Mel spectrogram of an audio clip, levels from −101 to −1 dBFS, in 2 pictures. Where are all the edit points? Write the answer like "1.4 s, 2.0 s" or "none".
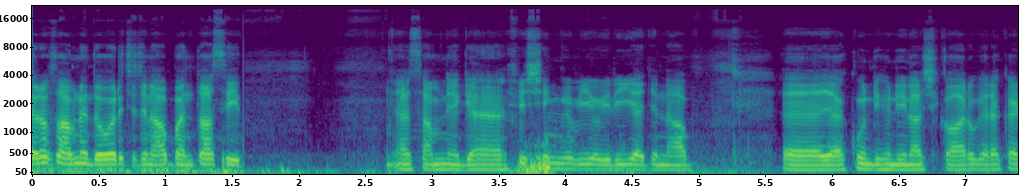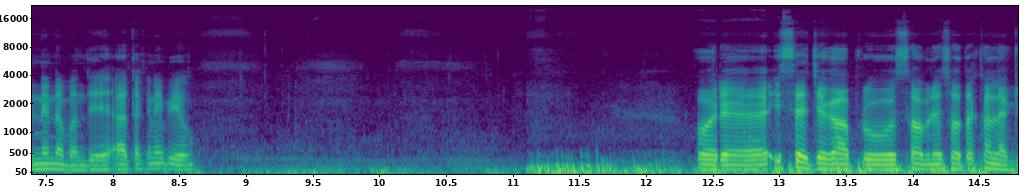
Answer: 1.6 s, 11.0 s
